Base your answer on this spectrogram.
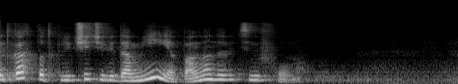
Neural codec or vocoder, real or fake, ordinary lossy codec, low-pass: codec, 16 kHz, 0.3 kbps, FocalCodec; fake; AAC, 48 kbps; 7.2 kHz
